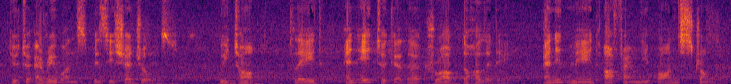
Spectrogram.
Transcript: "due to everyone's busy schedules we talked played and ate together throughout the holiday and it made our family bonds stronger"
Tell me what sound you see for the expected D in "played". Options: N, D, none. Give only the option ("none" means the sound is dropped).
D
